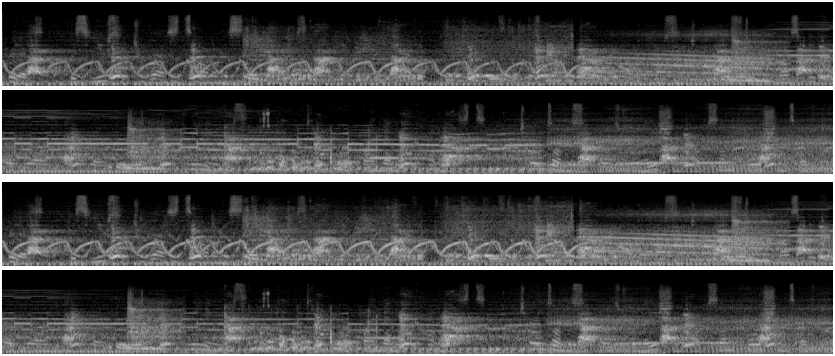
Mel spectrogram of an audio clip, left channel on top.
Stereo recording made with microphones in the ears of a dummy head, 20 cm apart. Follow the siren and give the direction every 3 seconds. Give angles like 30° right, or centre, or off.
70° right, 50° right, centre, 50° left, 60° left, 70° left.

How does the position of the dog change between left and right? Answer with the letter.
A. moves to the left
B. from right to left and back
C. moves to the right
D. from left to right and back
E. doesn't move
E.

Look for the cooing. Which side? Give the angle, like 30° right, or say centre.
10° right.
